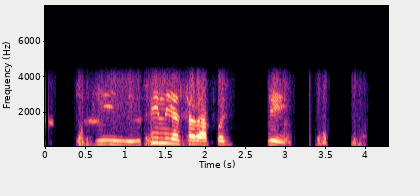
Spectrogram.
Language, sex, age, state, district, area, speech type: Hindi, male, 30-45, Bihar, Madhepura, rural, conversation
